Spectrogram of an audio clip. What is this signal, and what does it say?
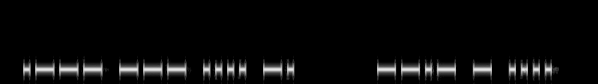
Morse code, heard as a keyed tone, about 20 wpm, 700 Hz. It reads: JOHN QTH
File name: UK MASTER QSOs TRAINING / 20WPM / UK MASTER QSOs 0040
